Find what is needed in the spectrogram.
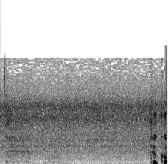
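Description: Steady, faint hiss of background noise, even throughout, with no distinct event in it.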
